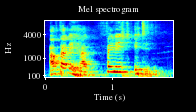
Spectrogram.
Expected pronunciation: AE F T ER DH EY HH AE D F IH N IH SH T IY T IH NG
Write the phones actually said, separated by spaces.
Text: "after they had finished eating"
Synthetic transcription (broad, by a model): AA F T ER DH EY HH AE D F IH N IH SH T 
